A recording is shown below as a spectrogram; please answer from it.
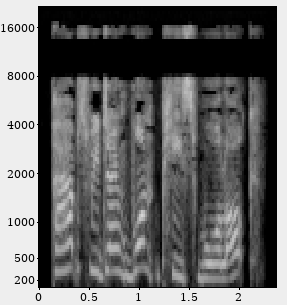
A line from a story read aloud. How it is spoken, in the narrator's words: someone shouted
